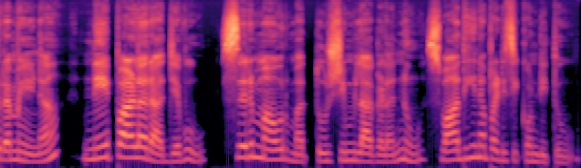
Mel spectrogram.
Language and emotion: Kannada, neutral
